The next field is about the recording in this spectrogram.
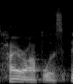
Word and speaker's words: Hierapolis: There was Laodicea, there was Colossae, which is the book of Colossians, and then a place called Hierapolis is the way it's pronounced, Hierapolis.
